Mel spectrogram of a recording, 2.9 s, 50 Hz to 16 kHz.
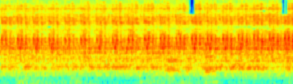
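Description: A Renault Logan's 1.4-litre fuel-injected engine idles steadily with a constant mechanical hum and faint ticking, close and loud throughout, with occasional background noise.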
